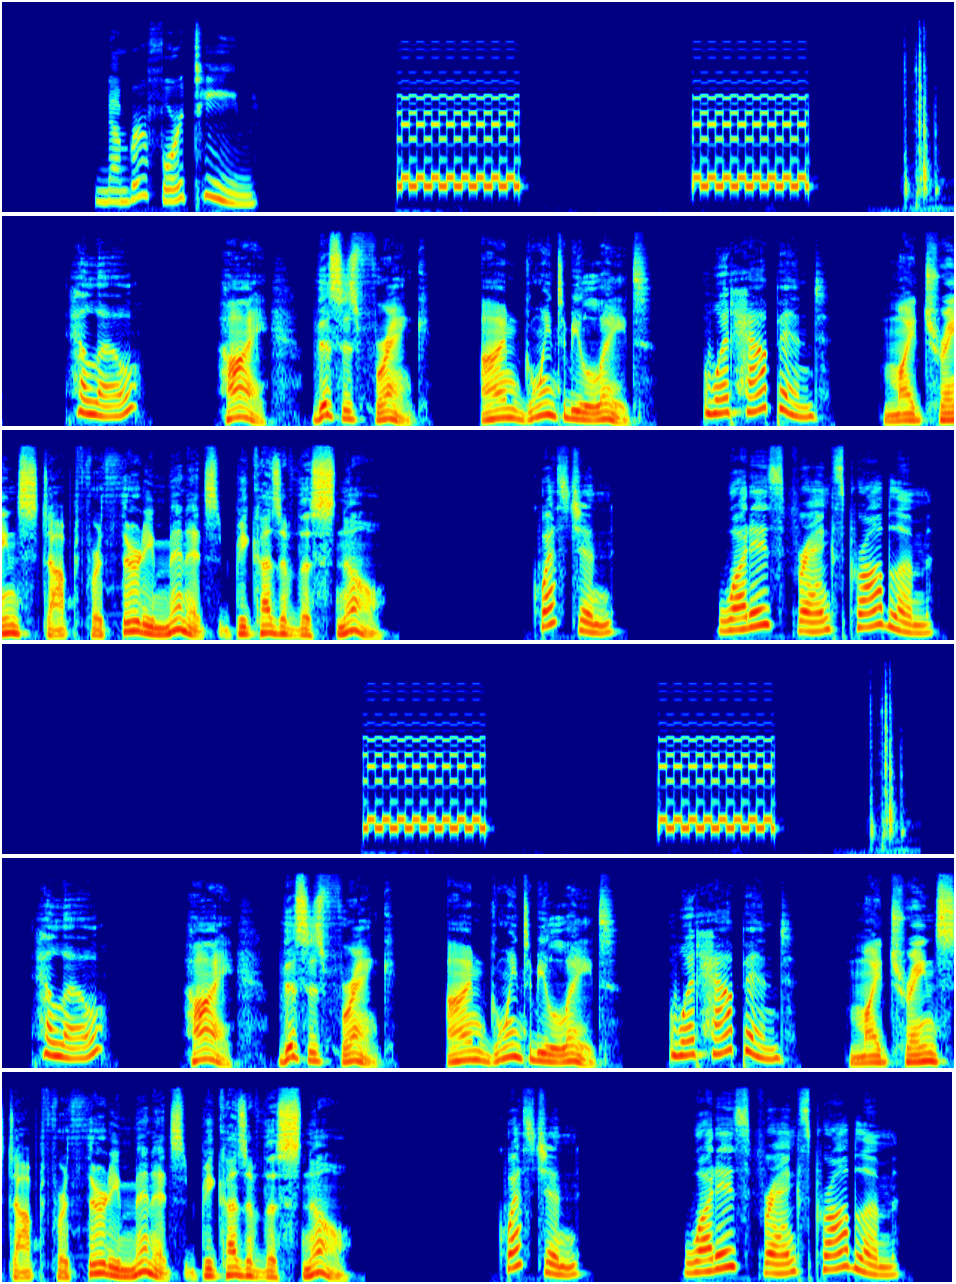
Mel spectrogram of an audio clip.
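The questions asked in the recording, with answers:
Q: What is Frank's problem?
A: His train stopped because of the snow.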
